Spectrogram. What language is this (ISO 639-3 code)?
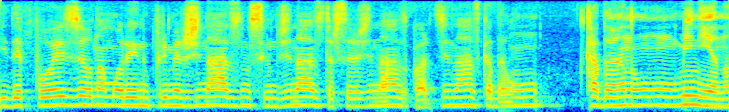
por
